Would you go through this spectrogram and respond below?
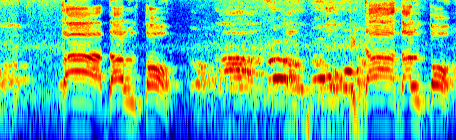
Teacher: এইটা দাল, এইটা ত, তা দাল ত, তা দাল ত। এটা জিহ্বার আগা যায় লাগবে উপরের দাঁতের গোড়ায়, তাহলে বুঝবেন হয়েছে।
